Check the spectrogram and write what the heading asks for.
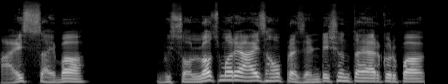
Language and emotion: Goan Konkani, fearful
